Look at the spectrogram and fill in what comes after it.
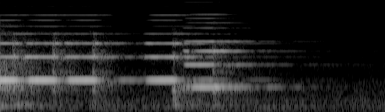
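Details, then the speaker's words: Three-note tonal chime played twice then fading: a ventilator's medium-priority alarm signal sounding during the device self-check at setup, demonstrated by a student. "Perintah pertama, sinyal alarm prioritas menengah terlihat dan terdengar."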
